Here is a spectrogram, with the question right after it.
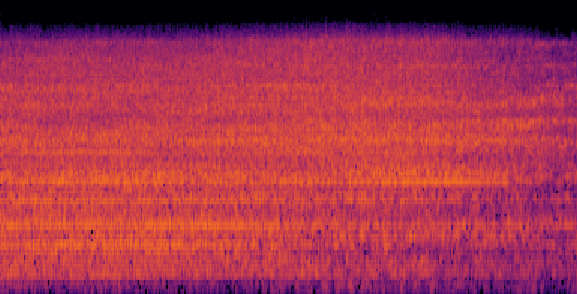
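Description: A hair dryer blows steadily on a wet art journal page, a loud, even whooshing roar that holds for several seconds before easing slightly at the end.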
